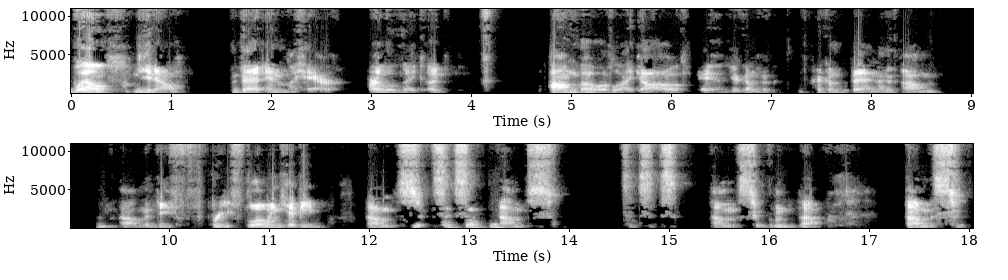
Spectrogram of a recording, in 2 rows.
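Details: 28-year-old man with stuttering, an open stutterer who had speech therapy from elementary school through high school, speaking in an interview; stuttering.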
